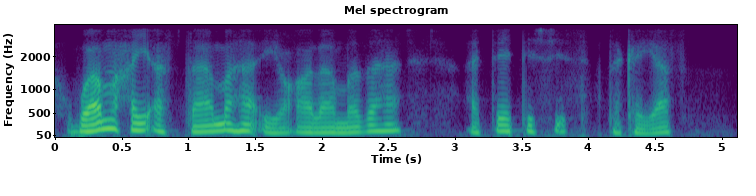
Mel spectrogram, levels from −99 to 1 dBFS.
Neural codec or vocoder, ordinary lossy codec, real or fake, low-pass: codec, 16 kHz, about 1 kbps, DyCAST, with the encoder's durations; none; fake; 3.6 kHz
